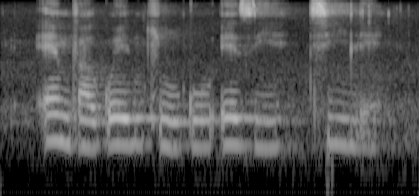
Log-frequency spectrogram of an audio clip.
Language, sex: Xhosa, female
